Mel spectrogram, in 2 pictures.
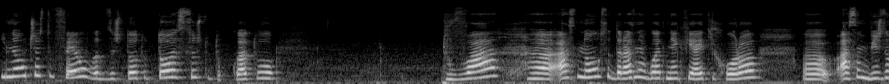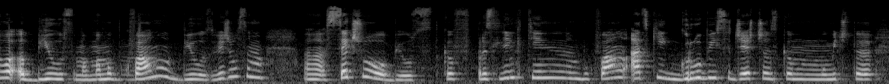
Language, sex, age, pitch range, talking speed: Bulgarian, female, 20-39, 225-310 Hz, 130 wpm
